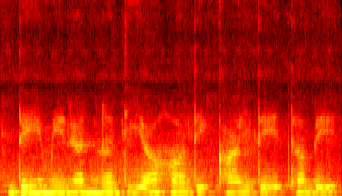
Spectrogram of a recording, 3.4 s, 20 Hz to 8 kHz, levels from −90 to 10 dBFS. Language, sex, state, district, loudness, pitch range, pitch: Chhattisgarhi, female, Chhattisgarh, Sukma, -16 LUFS, 225-235 Hz, 230 Hz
